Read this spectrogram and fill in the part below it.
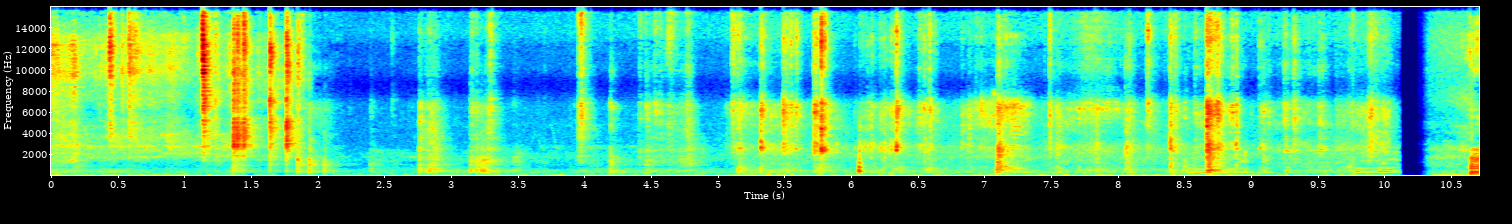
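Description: An iron sheet is cut by hand for a metal dustpan tray, producing irregular close metallic snips and scrapes. Intermittent talk runs between the cuts.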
